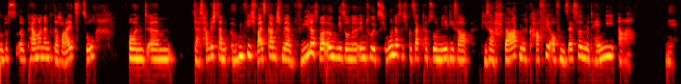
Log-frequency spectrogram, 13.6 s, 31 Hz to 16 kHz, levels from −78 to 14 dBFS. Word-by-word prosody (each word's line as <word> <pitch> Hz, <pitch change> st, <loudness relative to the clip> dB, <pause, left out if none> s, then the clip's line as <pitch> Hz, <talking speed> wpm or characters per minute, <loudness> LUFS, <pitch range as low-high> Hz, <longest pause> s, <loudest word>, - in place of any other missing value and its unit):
du 195 Hz, -, -2 dB
bist 210 Hz, 0 st, -3 dB, 0.2 s
permanent 225 Hz, 0 st, 0 dB
gereizt.“ 190 Hz, +5 st, -1 dB
So. 235 Hz, +5 st, -1 dB, 0.6 s
Und, 210 Hz, -2 st, +2 dB
ähm, 205 Hz, +1 st, -1 dB, 0.4 s
das 190 Hz, 0 st, -3 dB
habe 210 Hz, +4 st, 0 dB
ich 250 Hz, -, +1 dB
dann 220 Hz, -3 st, 0 dB
irgendwie 250 Hz, +8 st, +2 dB
ich 260 Hz, +2 st, -2 dB
weiß 215 Hz, 0 st, +3 dB
gar 245 Hz, -1 st, +4 dB
nicht 240 Hz, 0 st, -1 dB
mehr 200 Hz, -4 st, +1 dB
wie 220 Hz, +9 st, +2 dB
das 325 Hz, -1 st, +3 dB
war 215 Hz, 0 st, +6 dB
irgendwie 235 Hz, -2 st, +3 dB
so 215 Hz, -1 st, +1 dB
'ne 205 Hz, 0 st, 0 dB
Intuition, 225 Hz, +1 st, +1 dB
dass 280 Hz, -1 st, +3 dB
ich 245 Hz, -, -9 dB
gesagt 215 Hz, +1 st, -3 dB
habe 215 Hz, -, -6 dB
so: 210 Hz, -, +3 dB
„Ne, 205 Hz, +2 st, +2 dB
dieser 200 Hz, -2 st, -3 dB, 0.2 s
dieser 195 Hz, 0 st, -3 dB
Start 215 Hz, +7 st, +2 dB
mit 210 Hz, -3 st, -2 dB
Kaffee 200 Hz, +6 st, -1 dB
aufm 200 Hz, -1 st, -1 dB
Sessel, 205 Hz, +6 st, +1 dB
mit 210 Hz, -2 st, -3 dB
Handy, 235 Hz, +6 st, +1 dB
ah, -, -, -3 dB
ah, -, -, -12 dB, 0.6 s
ne.“ -, -, -13 dB
215 Hz, 185 wpm, -22 LUFS, 200-235 Hz, 0.6 s, war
